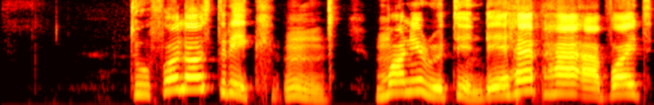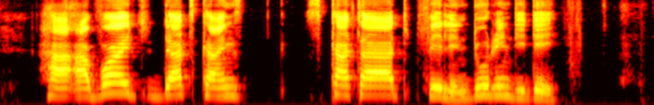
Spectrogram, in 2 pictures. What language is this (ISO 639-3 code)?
pcm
